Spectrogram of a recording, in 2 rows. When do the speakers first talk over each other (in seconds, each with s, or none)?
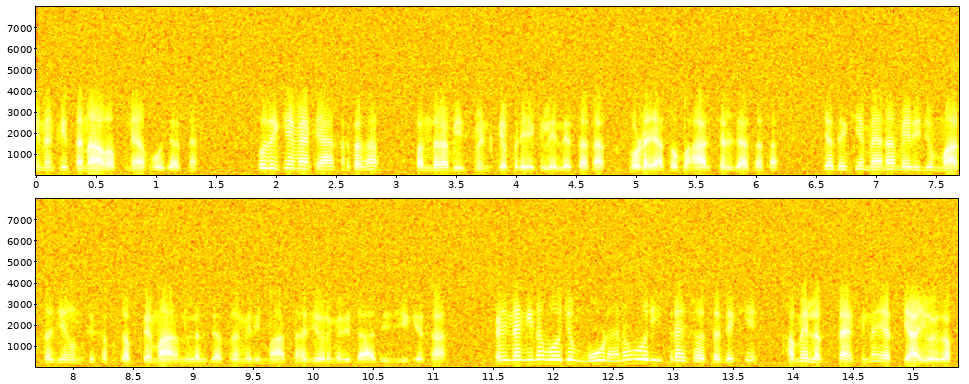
none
